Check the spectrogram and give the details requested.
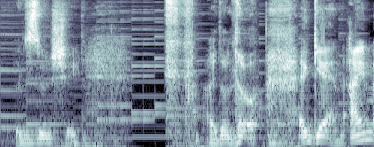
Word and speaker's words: Zushi: going to name it Zushi we already know that with a zed so it's Z not Sushi it's Z Zushi I don't know again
